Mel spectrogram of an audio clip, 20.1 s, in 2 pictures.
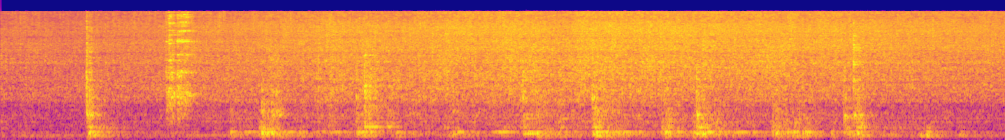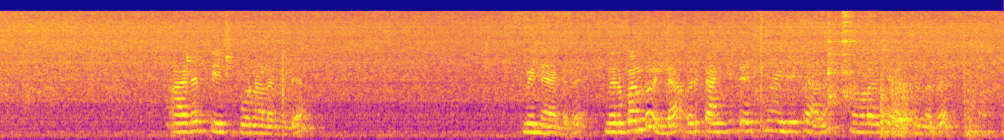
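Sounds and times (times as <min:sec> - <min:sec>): vegetables sizzling in oil: 0:00.0 - 0:20.0
spatula scraping a pan: 0:01.7 - 0:09.4.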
